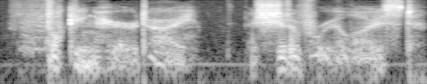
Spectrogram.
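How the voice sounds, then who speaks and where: A woman voicing a gruff, short-tempered young man with a husky growl and a scathing, sweary manner in a fiction reading. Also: slow pace, pushed and bright, whispered. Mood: bitter mutter.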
